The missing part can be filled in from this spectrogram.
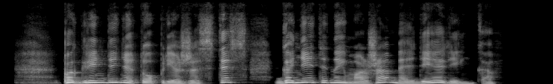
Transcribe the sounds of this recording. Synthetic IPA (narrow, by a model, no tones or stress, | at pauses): pɐɡɾʲɪnʲd̪ʲɪnʲeːt̪oːpʲɾʲiɛʒɐsʲt̪ʲɪsɡɐnʲeːt̪ʲɪnɐɪmɐʒɐmʲæːd̪ʲejɛɾʲɪŋkɐ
